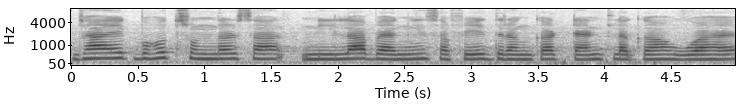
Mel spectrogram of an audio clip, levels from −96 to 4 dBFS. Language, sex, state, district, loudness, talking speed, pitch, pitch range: Hindi, female, Bihar, East Champaran, -30 LUFS, 170 wpm, 220 Hz, 215-235 Hz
